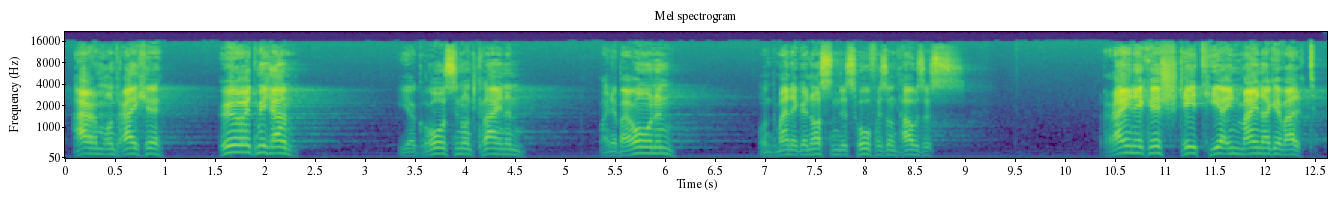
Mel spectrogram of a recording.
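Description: A man's voice: fairly high pitch, sharp tone, heavily acted. An actor playing a stately lion king holding court, speaking in a solemn, proclaiming radio play manner. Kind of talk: classic radio play acting. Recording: long hall reverb.

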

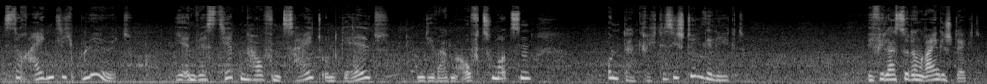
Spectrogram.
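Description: A woman plays a detective of about forty in a naturalistic radio drama. Her mid-pitched voice is dry and probing. Clear traffic and outdoor noise surrounds it. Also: big pitch swings, normal speed, close to an everyday voice. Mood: casually probing. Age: around 40.

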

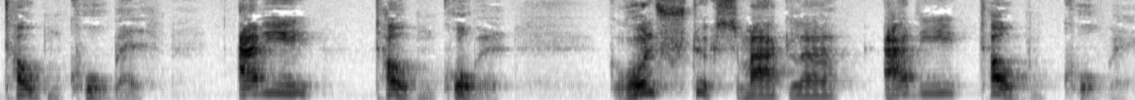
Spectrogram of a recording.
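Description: Slick scheming broker, wildly swinging intonation. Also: male voice, a little high, huge pitch swings, slow pace, fairly bright tone, heavily acted. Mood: self-introducing. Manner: colloquial, pushy wheeler-dealer talk with clipped phrases. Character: shady male real-estate broker, slick, bossy, scheming. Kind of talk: radio drama acting.

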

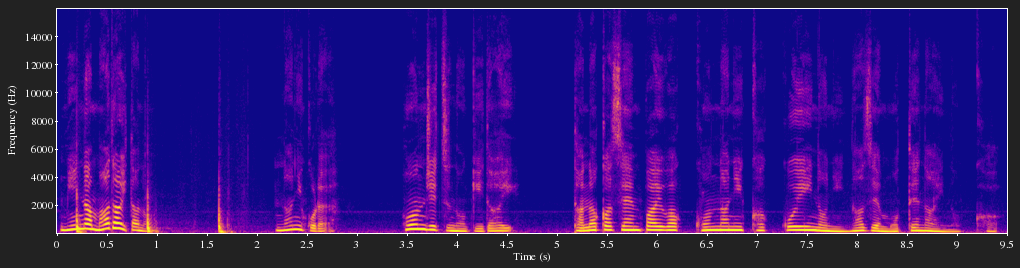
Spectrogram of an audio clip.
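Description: An actress playing a calm, reserved teenage girl who answers dryly, in an anime drama CD. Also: fairly high pitch, measured pace, no echo. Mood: puzzled. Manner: calm, dry, unbothered. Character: cool reserved teenage girl team manager.

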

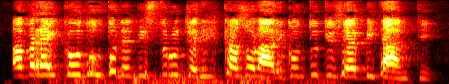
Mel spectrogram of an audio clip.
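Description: A woman's voice: very high voice, bright, forceful tone, voice pushed up. A woman voicing an anguished, vengeful outcast male monster in an impassioned, theatrical gothic reading. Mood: anguished fury. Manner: impassioned, theatrical, drawn-out emphasis. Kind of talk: dramatic gothic novel reading. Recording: live festival recording with background noise.

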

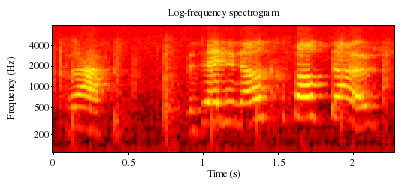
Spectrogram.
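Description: An actress playing a worried young married daughter in a radio drama, earnest and slightly anxious. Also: female voice, high voice, a little slow, a bit bright, a little hiss or hum, rough recording.

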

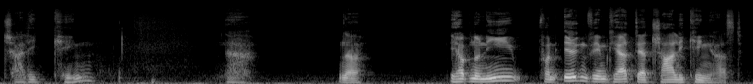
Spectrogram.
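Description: A man acting an evasive young suspect in a German radio crime drama, deferential, halting and guarded as he answers. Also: mid-range voice, big pitch swings. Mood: guarded denial.

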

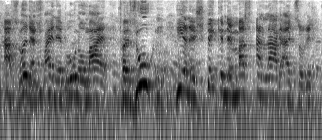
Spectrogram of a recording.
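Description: An actor playing an excitable village choir tenor who rallies everyone to protest, talking slowly but shouting. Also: male voice, high-pitched, creaky, roomy sound, crowd noise, exaggerated voice. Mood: excited. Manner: agitated, rallying. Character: fired-up village activist man, excitable.

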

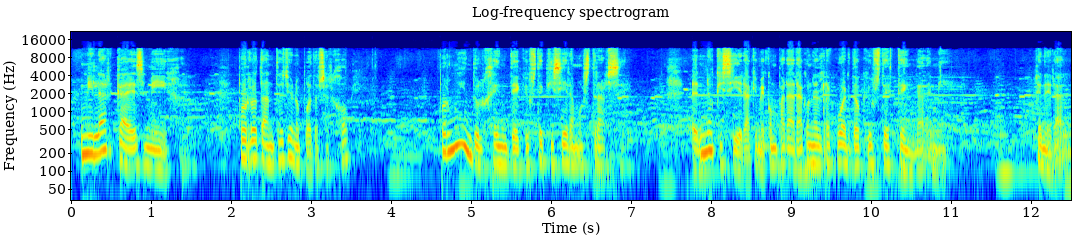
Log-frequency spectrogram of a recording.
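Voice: medium pitch, animated, unhurried, gravelly. A performer playing a mature, elegant, teasingly evasive masked noblewoman in a radio drama, with a coy, aristocratic, theatrical delivery. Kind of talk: Spanish radio drama dialogue. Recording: radio drama with music and party crowd.

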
